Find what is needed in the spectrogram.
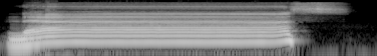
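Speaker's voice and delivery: slow, high chanted الہن; Quran recitation. Shown as a demonstration. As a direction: recite it drawn out and melodic. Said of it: "آخری جو لفظ ہے وہ ہے". (بلند، دھیمی تلاوت کی آواز)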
